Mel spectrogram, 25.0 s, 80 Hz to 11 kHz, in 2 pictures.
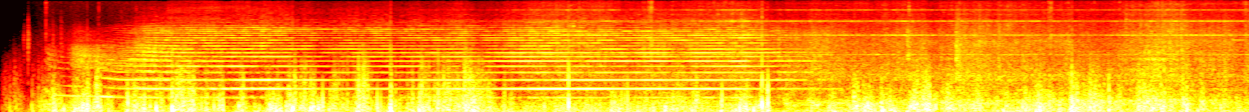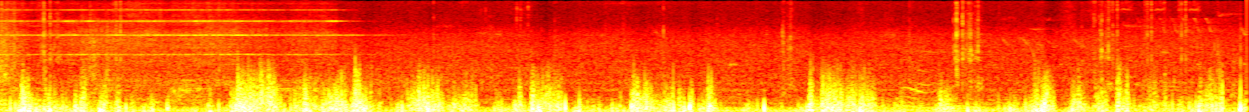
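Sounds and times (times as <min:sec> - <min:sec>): continuous rumbling roar: 0:00.3 - 0:23.8
alarm siren horn-like tone: 0:00.7 - 0:16.8.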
